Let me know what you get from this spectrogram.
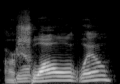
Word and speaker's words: Swalwell: Swalwell? – Yep.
